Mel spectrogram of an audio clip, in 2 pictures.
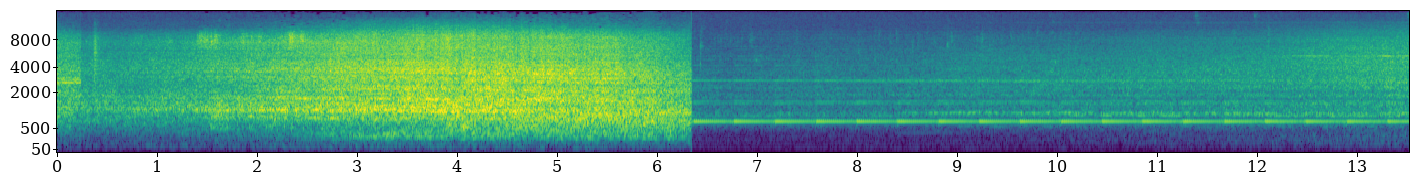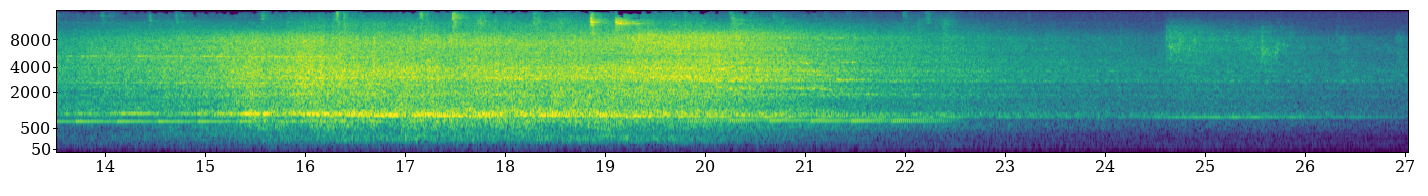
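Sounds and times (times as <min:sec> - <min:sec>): electric train passing: 0:00.0 - 0:27.0
level crossing warning bell: 0:06.3 - 0:27.0.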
